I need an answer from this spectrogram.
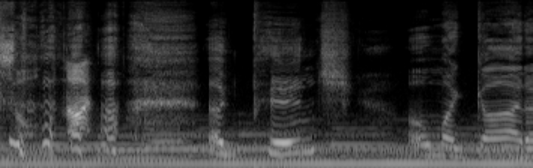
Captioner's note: laughter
